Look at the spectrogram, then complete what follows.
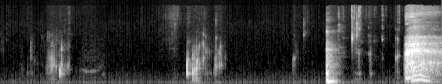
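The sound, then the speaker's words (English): Someone takes a sip of an ORS rehydration drink: a few soft wet slurps and swallows spaced apart, ending in a louder gulp and a breathy exhale. No one speaks. “That's what's in here, which I should probably take a sip of it.”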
